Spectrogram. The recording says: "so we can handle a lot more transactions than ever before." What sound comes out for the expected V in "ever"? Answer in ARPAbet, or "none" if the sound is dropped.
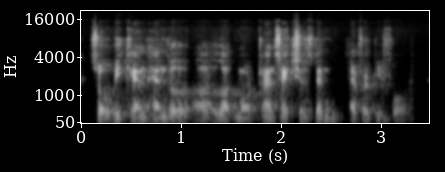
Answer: V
